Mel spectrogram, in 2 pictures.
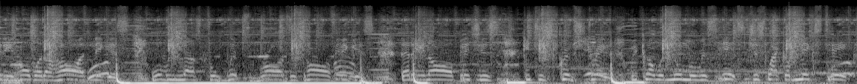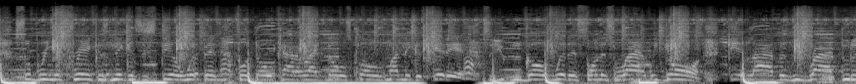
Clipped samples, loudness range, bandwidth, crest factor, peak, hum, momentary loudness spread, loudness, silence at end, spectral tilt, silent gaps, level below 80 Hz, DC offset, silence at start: under 0.1%; 1 LU; 16.5 kHz; 12 dB; -2 dBFS; none; 5 LU; -16 LUFS; 0 s; -4 dB/octave; none; -16 dBFS; under 0.1%; 0 s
